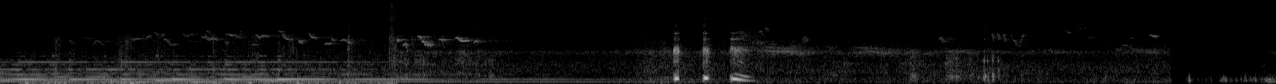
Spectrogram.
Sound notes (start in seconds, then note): 0.0 nature noises & footsteps; 6.7 clears throat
